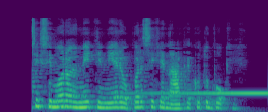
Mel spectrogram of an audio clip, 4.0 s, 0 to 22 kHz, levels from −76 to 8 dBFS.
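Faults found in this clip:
Cut-off start, 0.00 to 0.48 s: digital silence, then speech cuts in abruptly at 0.48 s, just before "si moral imeti". No attack or fade-in. Capture or stream began late, mid-utterance; the first sound is truncated rather than building naturally.

Loudspeaker feedback squeal, 1.74 s to end, following "si moral imeti": single 680 Hz tone swelling over about two seconds to roughly 5 dB below the speech. The mic is picking up its own loudspeaker, and loop gain exceeds unity at 680 Hz, so that frequency self-sustains and grows.

HE-AAC compression, throughout: heavy codec damage, with nothing above 11.1 kHz and a synthetic, gritty top end on sibilants. Likely caused by spectral band replication, which rebuilds treble from copied lower bands. Consistent with a very low bitrate, around 12 kbps.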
